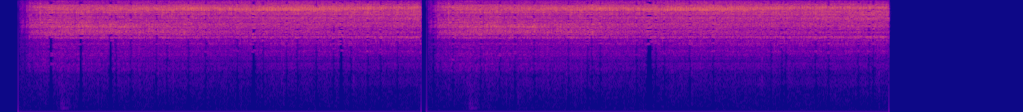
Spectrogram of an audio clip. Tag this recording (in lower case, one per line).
snake rattling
